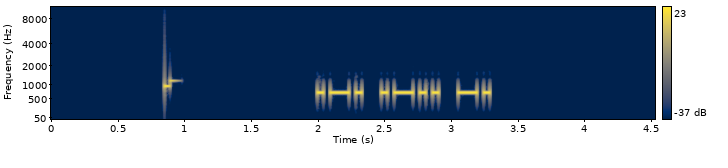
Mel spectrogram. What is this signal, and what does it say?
Morse code, heard as a keyed tone, about 25 wpm, 700 Hz. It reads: RLN
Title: USA Call Sign Postfixes - 3 Letters 25wpm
